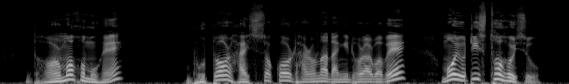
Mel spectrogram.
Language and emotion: Assamese, angry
